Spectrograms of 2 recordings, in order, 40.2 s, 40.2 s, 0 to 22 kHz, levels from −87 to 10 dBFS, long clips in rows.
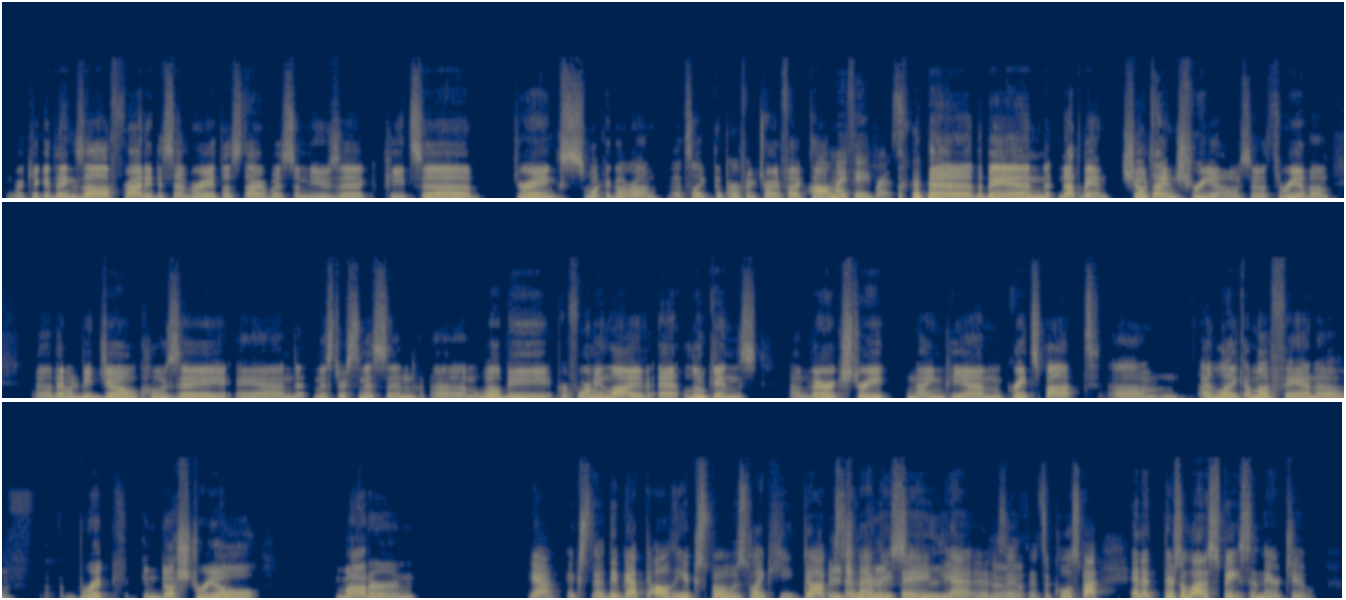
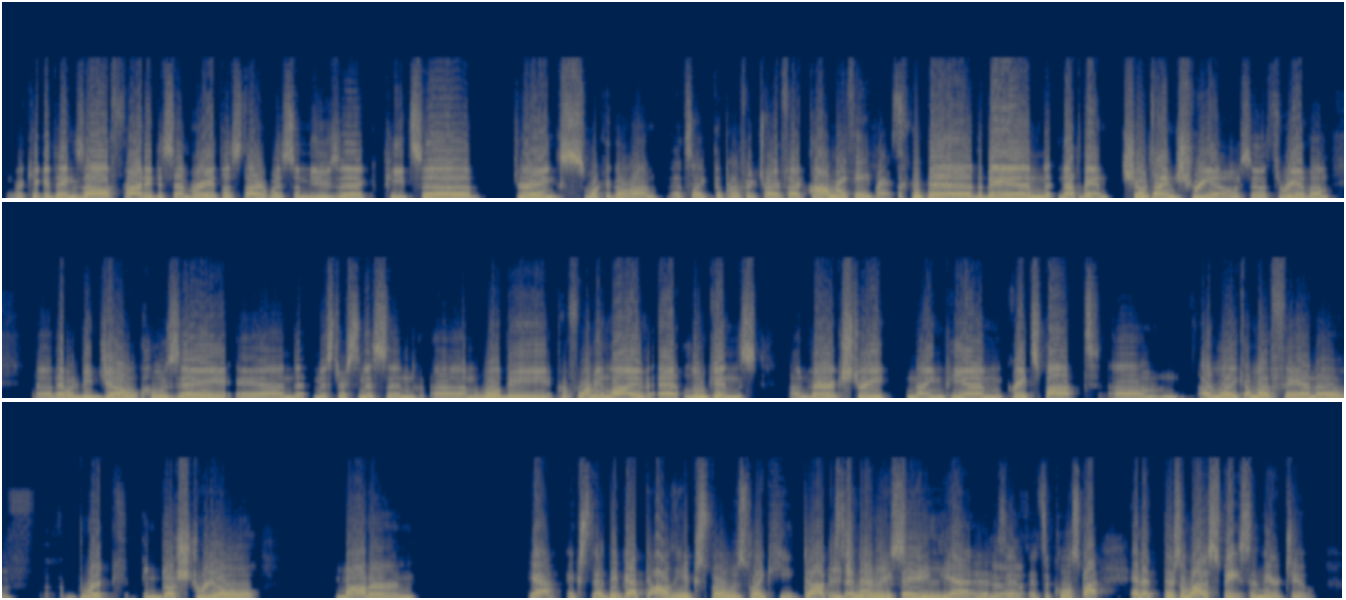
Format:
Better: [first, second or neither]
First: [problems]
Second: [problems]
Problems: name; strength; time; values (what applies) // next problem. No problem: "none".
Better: first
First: none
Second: distortion; heavy; 7 dB below the speech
